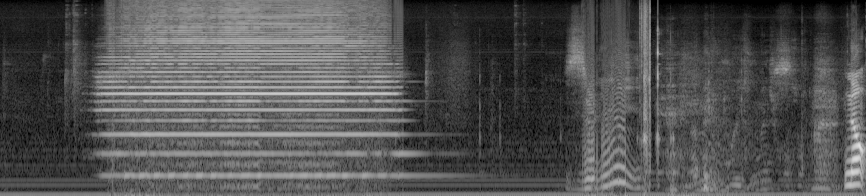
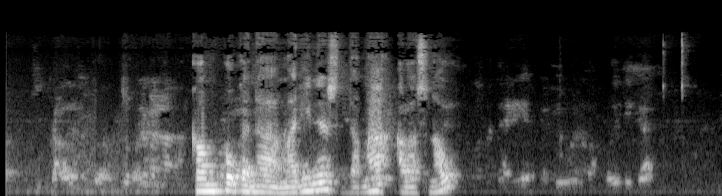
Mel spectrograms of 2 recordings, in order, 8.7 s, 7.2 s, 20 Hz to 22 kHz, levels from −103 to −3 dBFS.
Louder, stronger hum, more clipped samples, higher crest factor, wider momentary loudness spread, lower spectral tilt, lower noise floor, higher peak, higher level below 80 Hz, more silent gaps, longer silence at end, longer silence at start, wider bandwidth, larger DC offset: second, -21 LUFS vs -16 LUFS; neither; neither; about the same, 20 dB vs 20 dB; second, 22 LU vs 26 LU; second, 1.5 dB/octave vs -6.5 dB/octave; first, -55 dBFS vs -49 dBFS; second, -6 dBFS vs 0 dBFS; about the same, -56 dBFS vs -52 dBFS; neither; second, 0 s vs 0.7 s; first, 0.75 s vs 0.55 s; first, over 20 kHz vs 11 kHz; neither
